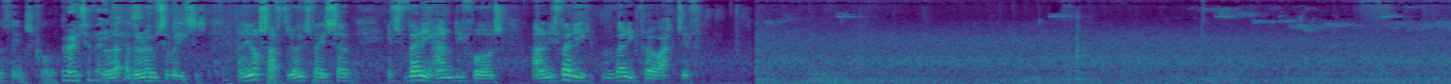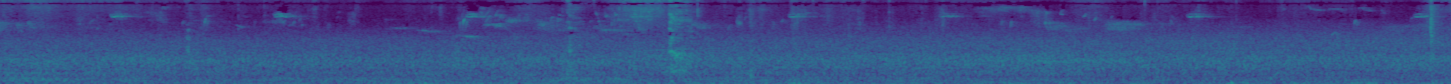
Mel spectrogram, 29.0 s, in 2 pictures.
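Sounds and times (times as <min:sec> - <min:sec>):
small birds chirping: 0:00.0 - 0:29.0
low background rumble: 0:07.6 - 0:28.7.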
